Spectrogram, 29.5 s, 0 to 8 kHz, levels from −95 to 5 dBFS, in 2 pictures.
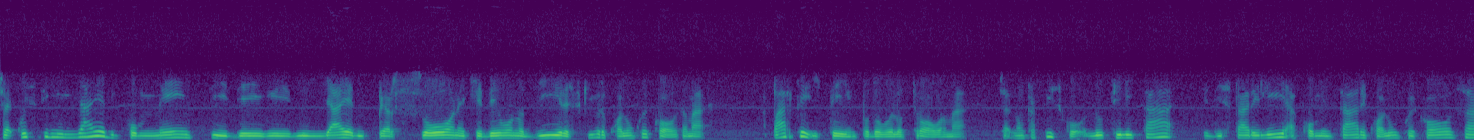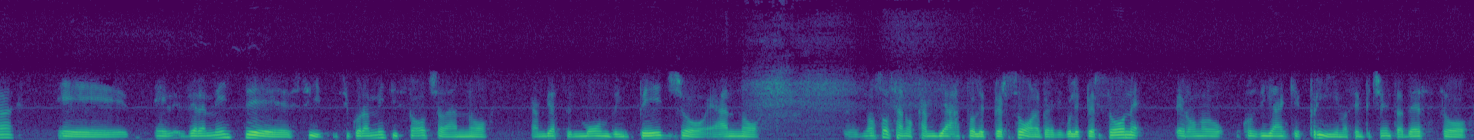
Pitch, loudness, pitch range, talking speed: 130 Hz, -30 LUFS, 120-150 Hz, 135 wpm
